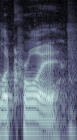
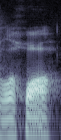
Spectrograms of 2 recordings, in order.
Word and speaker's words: LaCroix: I've always called it LaCroix, but my dad says LaCroix. I think about like St. Croix, the island in Virgin Islands.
